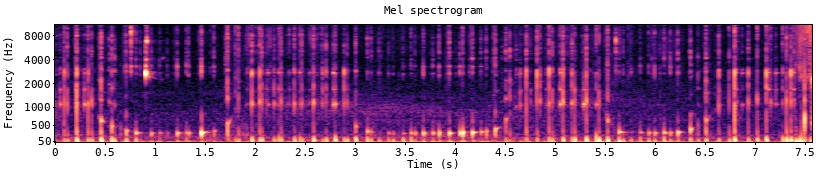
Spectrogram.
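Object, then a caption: Glass jar with water. A medium clear glass jar with a black lid, partly filled with water and held sideways, is tapped rapidly with fingertips and nails. The result is a fast, steady stream of short, dry clicks over soft low thumps, with a faint glassy tone near 2.7 kHz and very little ring after each tap.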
